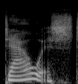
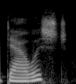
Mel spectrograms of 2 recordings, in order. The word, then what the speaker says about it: Taoist: and it's by the Taoist and that is spelled T it Taoism starts with a T not a D but that it's pronounced as D so T for Thomas AO ist the Taoist master Alfred Wang H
